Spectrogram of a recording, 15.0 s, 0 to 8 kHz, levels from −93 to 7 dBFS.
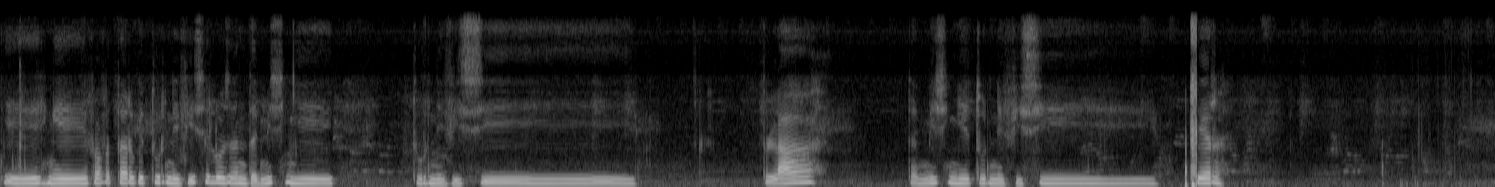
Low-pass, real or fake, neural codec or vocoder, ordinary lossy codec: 7.2 kHz; real; none; none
